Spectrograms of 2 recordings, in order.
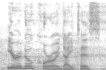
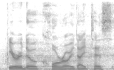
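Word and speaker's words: iridochoroiditis: And you could clearly hear Ben Dr. Mock pronouncing that. But you're so used to hearing the schwa. Maybe your ear just tunes that.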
